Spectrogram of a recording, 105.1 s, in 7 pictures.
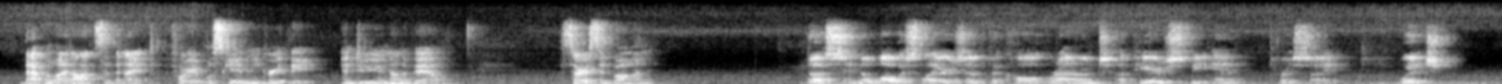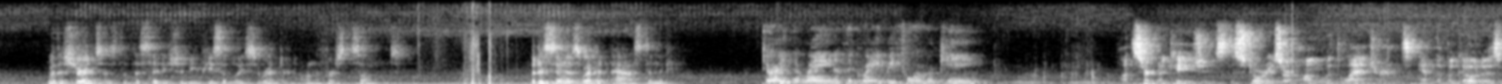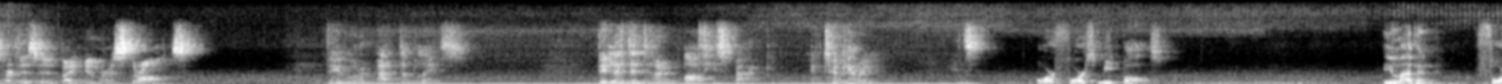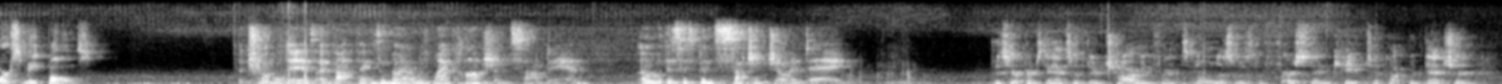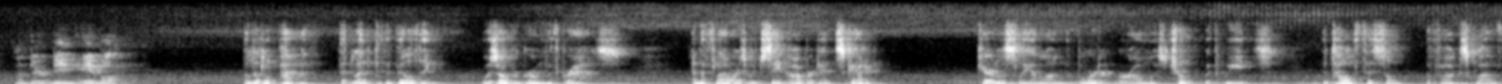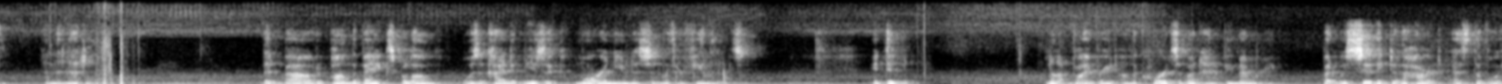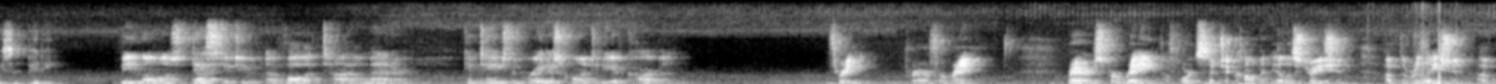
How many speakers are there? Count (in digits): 10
